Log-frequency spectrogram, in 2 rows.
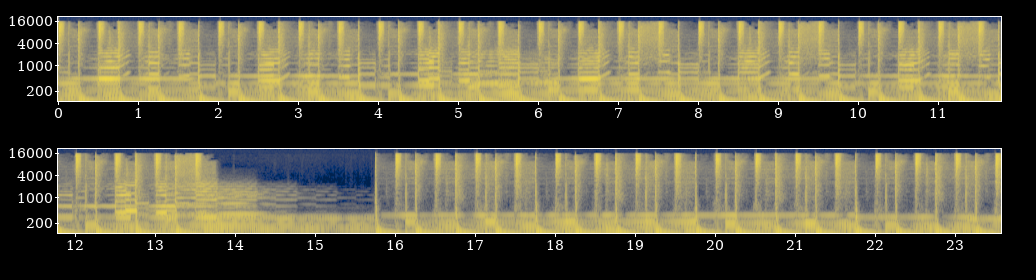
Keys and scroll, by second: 4.6 Delete, 7.5 Delete.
